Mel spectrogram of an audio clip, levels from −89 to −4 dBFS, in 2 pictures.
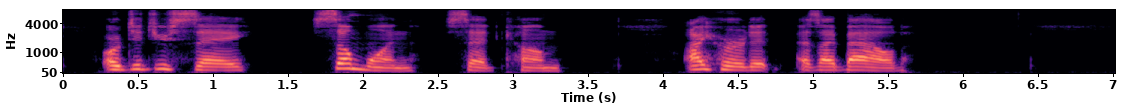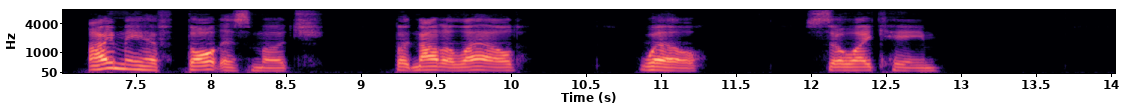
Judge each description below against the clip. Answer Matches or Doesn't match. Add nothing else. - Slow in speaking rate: Matches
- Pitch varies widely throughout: Doesn't match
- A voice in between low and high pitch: Matches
